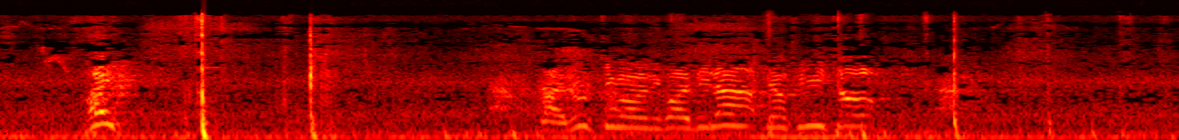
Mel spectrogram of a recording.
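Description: A football is kicked with a hard thud.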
